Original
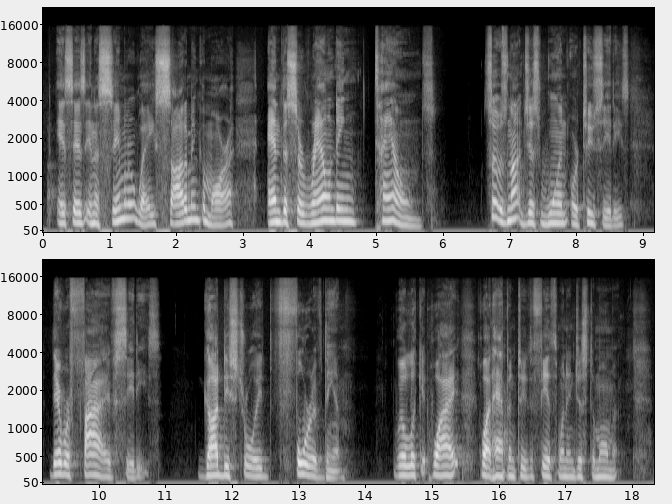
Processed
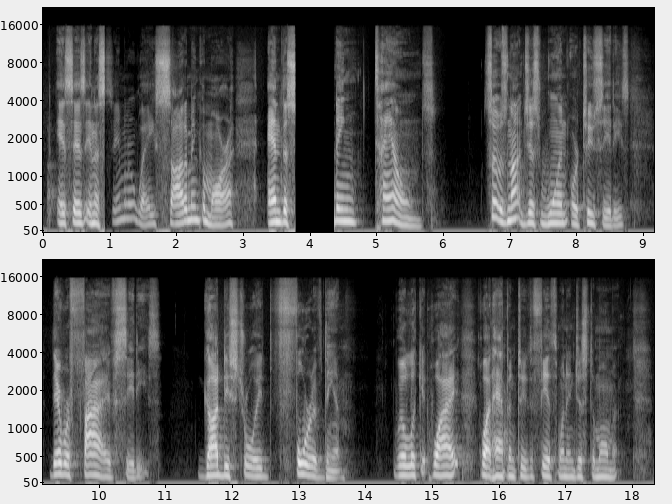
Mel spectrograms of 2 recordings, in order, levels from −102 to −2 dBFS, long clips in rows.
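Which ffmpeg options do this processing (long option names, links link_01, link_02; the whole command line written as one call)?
ffmpeg -i in.wav -filter_complex "[0:a]asplit=4[link_01][link_02][link_03][link_04];[link_01]atrim=end=0.92,asetpts=PTS-STARTPTS,afade=type=out:start_time=0.916:duration=0.004:curve=hsin[link_05];[link_02]atrim=start=0.92:end=3.78,asetpts=PTS-STARTPTS,afade=type=in:duration=1.41,afade=type=out:start_time=2.856:duration=0.004:curve=hsin[link_06];[link_03]atrim=start=3.78:end=4.37,asetpts=PTS-STARTPTS,volume=0[link_07];[link_04]atrim=start=4.37,asetpts=PTS-STARTPTS,afade=type=in:duration=0.004:curve=hsin[link_08];[link_05][link_06][link_07][link_08]concat=n=4:v=0:a=1" out.wav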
